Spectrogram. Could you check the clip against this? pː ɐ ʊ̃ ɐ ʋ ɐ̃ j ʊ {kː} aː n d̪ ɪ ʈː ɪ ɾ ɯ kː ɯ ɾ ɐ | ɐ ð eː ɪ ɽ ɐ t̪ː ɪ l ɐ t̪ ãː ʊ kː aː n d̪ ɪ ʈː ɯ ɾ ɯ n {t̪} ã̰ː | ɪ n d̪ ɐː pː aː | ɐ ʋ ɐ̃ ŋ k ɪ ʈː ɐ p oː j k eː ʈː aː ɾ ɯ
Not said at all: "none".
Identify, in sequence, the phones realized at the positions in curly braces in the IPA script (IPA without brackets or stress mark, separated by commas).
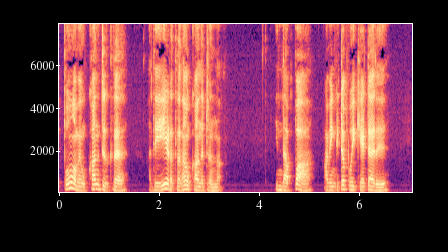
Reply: kː, d̪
